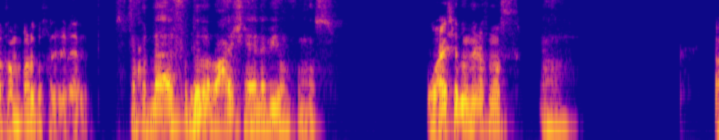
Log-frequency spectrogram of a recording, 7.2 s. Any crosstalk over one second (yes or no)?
no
